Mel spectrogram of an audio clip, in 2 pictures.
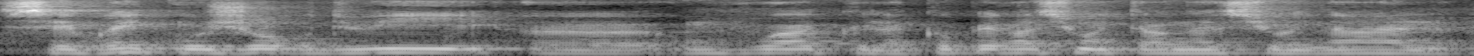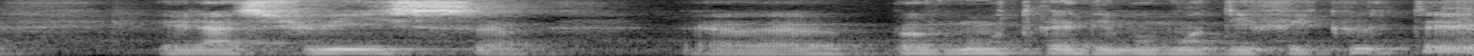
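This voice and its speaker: This man's voice, medium in pitch and somewhat breathy, moves at a moderate pace with fairly even intonation and audible room echo. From Switzerland. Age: 60s. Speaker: doctor and politician. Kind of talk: interview. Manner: halting.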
